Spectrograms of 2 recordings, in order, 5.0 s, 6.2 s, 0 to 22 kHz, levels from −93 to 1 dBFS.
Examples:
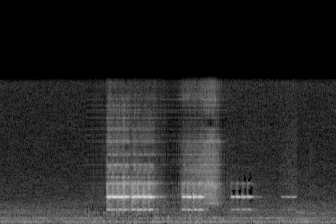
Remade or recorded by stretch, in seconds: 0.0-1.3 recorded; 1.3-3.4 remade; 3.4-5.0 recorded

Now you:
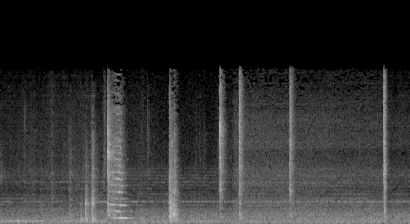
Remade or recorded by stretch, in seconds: 0.0-1.7 remade; 1.7-4.6 recorded; 4.6-5.0 remade; 5.0-5.8 recorded; 5.8-6.2 remade

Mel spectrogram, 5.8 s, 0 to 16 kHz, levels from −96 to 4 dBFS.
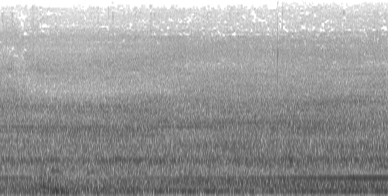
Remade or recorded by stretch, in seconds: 0.0-5.8 recorded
